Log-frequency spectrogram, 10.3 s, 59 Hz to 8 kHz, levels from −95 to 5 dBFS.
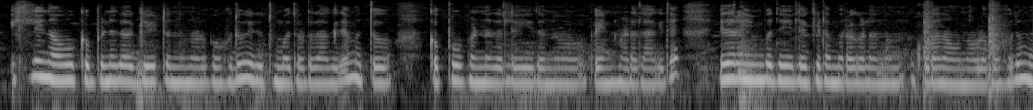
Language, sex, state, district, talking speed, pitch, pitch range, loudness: Kannada, female, Karnataka, Bellary, 130 wpm, 200 Hz, 195-220 Hz, -36 LUFS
